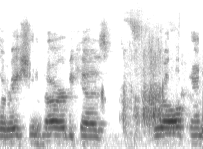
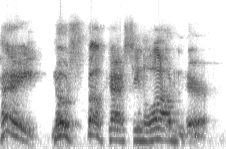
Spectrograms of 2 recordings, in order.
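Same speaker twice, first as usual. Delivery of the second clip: screaming, loud and high-pitched; 6 semitones higher, 7 dB louder than usual. Narrating a tabletop game, the bartender reacts to a player casting a spell, screaming. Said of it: "The bartender screams".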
